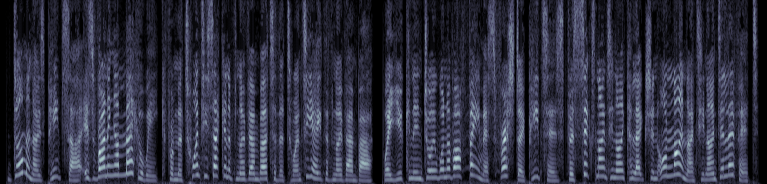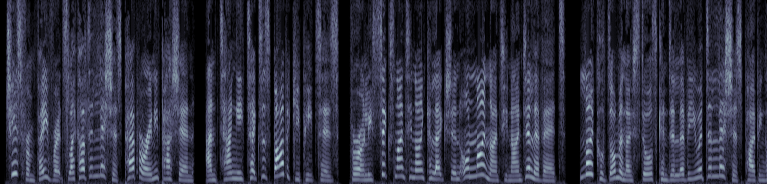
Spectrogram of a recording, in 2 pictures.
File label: British F, British English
